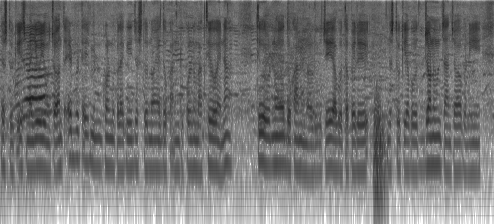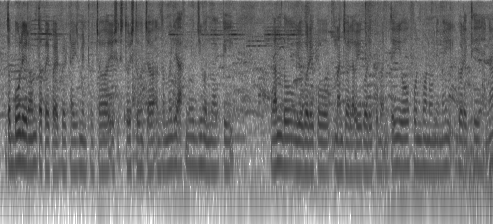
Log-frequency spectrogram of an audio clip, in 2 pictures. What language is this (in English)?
Nepali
